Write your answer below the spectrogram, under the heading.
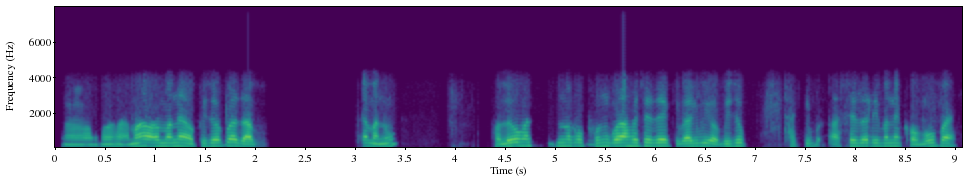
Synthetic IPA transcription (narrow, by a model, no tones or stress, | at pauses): ɔɦɔjɦjamaɹmanɛɔpʰis̬ɔɹpɔɹazab | ɛmanu | holeʊmanɛtnlɔkɔpʰonkɔɹaɦojsɛzɛkibakibiobʱizuɡ̚ | tʰakibɔa̰sɛzodimanɛkɔbɔpaɹɛ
